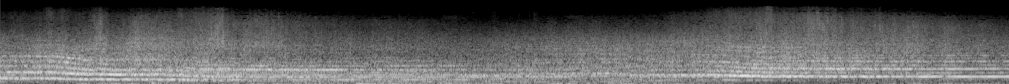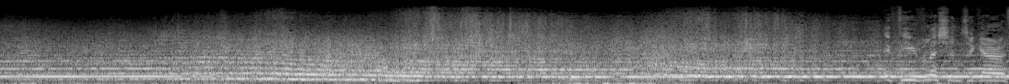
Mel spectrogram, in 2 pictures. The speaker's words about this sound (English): probably recognise from the sound of the cars where we are at the moment. Listen to the reverb. We're on the start finish straight. Directly opposite the uh, Audi pit box, which is where we often are for the race, but not this year.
